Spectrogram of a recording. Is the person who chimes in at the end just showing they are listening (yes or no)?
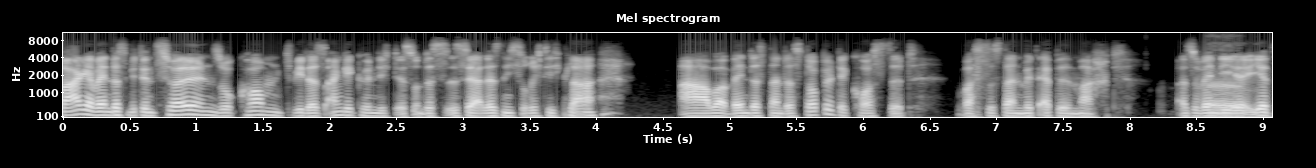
yes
